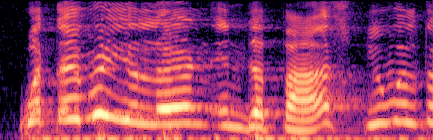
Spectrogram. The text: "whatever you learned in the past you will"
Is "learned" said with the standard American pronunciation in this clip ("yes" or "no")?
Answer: no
